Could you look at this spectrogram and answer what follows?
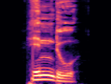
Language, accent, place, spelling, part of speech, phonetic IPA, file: German, Germany, Berlin, Hindu, noun, [ˈhɪndu], De-Hindu.ogg
- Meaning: 1. Hindu (male or unspecified) 2. Hindu (female)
